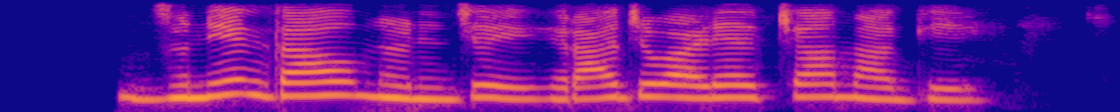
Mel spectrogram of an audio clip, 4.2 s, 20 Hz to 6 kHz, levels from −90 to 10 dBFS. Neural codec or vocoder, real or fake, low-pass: codec, 44.1 kHz, 3.4 kbps, Pupu-Codec; fake; 5.4 kHz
